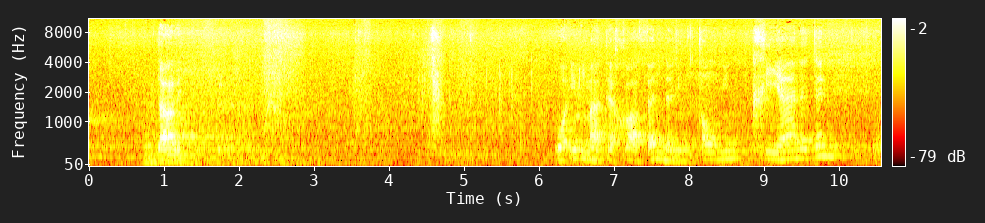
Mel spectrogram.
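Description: A middle-aged man speaks calmly and slowly, close to a microphone.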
